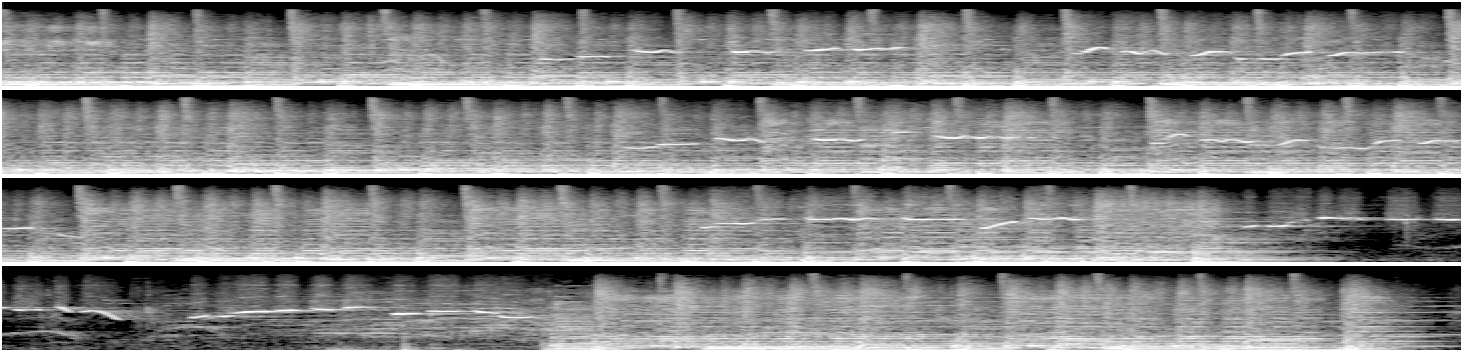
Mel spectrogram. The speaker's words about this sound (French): de ses sifflotis, de ses trémolos, dans la voix, un peu du yodel parfois, de sa justesse, un peu approximative aussi, de son toucher chaloupé.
